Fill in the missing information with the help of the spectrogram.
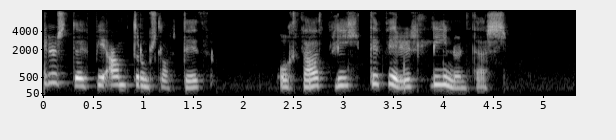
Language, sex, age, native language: Icelandic, female, 30-39, Icelandic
